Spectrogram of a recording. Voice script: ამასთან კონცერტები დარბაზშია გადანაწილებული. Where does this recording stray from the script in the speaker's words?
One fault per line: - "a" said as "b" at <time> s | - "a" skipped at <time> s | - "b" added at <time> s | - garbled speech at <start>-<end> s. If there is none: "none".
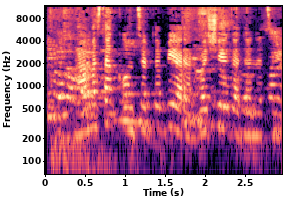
none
